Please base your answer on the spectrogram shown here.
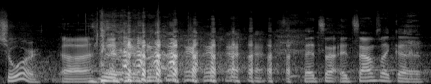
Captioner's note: panelists laughing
